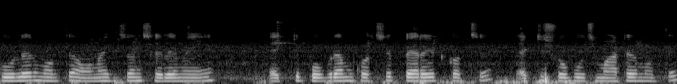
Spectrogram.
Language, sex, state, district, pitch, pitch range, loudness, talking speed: Bengali, male, Tripura, West Tripura, 165 Hz, 160-170 Hz, -23 LUFS, 125 wpm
